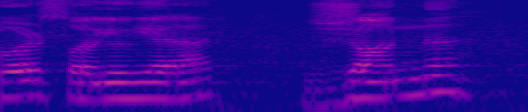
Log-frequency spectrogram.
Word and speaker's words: jaune: Right, so ignore the X first of all, and then all these spellings have the same sound, which is O. They all are to be pronounced as O. H will remain silent.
